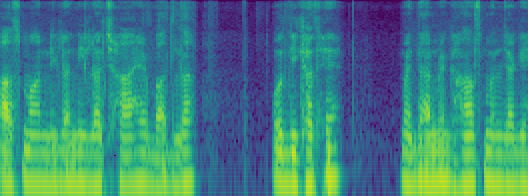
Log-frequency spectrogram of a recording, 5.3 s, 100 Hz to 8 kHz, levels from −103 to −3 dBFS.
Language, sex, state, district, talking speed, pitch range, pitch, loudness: Chhattisgarhi, male, Chhattisgarh, Rajnandgaon, 145 wpm, 125-135 Hz, 130 Hz, -22 LUFS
